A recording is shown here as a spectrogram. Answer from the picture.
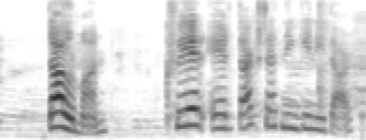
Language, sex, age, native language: Icelandic, male, 12, Icelandic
